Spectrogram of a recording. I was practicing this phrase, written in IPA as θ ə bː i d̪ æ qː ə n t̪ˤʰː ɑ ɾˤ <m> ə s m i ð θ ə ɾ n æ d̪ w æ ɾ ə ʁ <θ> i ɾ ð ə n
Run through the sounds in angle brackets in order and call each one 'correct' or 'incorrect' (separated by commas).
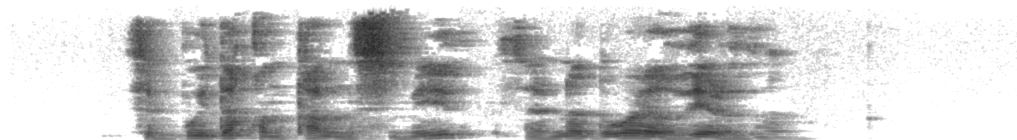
incorrect, incorrect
